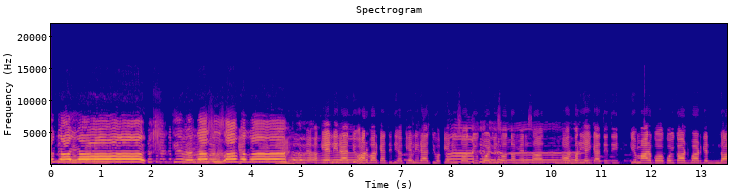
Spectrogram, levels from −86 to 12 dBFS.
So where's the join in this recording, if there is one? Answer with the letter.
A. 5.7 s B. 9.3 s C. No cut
C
